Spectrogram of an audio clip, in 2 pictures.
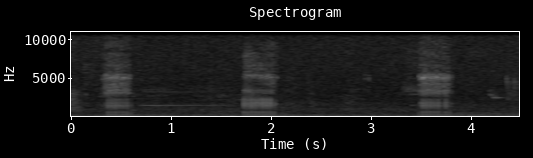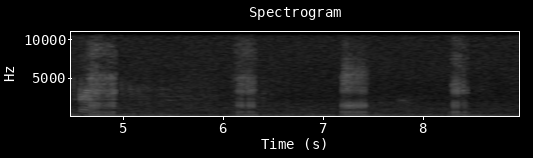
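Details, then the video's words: Rumbling purr from a cat, seven evenly spaced breathy bursts about 1.3 seconds apart riding over a constant low buzz. "Cat Purr Sounds"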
